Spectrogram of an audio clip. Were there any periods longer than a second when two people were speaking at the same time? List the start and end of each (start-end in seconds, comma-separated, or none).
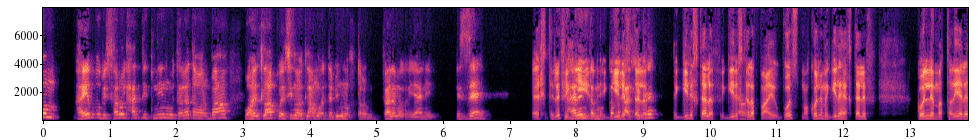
7.9-9.2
